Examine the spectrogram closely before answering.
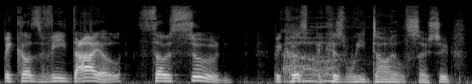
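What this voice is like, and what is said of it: Aggressive put-on German accent. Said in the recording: “said in aggressive German accent ... I said it three times though in three different ways”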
